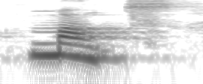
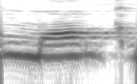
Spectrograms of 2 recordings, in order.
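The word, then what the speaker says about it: monk: अच्छा, वैसे तो अभी तक हम इसको मॉन्क मॉन्क बोलते हैं, कि आपका टीचर भी हो सकता है उसको मॉन्क बोले, पर इसका जो करेक्ट प्रोनाउंसिएशन है वो है मंक, ठीक है।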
